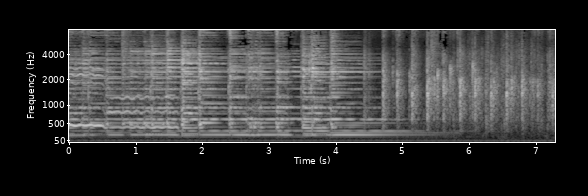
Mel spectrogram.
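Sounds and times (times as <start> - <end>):
sung song with instruments: 0.0 - 5.9
small audience applause: 4.3 - 7.2.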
